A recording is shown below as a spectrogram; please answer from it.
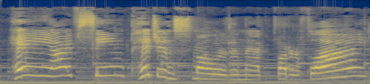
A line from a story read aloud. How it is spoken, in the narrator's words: he exclaimed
